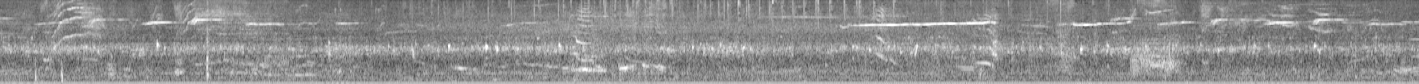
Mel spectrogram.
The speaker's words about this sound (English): Right on cue, an animal we might call apex. A southern resident orca this way comes, navigating through the sea with their clicks, buzzes, and hums.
